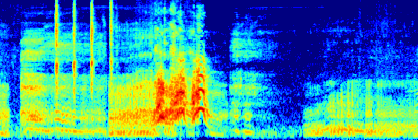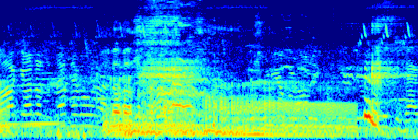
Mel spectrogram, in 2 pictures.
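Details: An angry dog barks loudly at a stranger: a burst of rough, harsh barks in the first seconds, then a person talking over low growling and household background noise for the rest.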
